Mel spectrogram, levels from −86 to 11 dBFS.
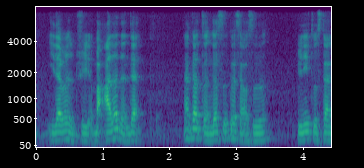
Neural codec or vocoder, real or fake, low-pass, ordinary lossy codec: none; real; 7.2 kHz; none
